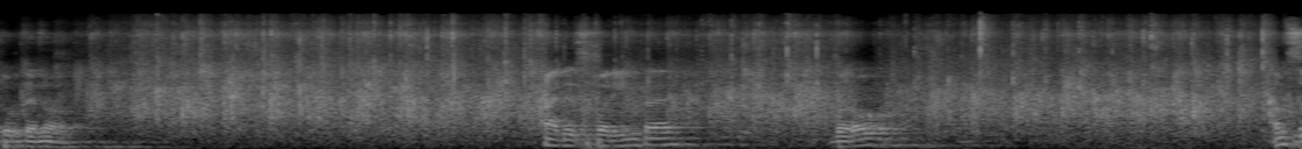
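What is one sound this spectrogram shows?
A man speaks into a microphone through loudspeakers in an echoing hall.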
